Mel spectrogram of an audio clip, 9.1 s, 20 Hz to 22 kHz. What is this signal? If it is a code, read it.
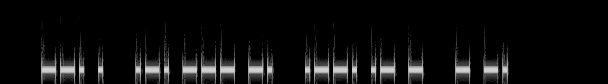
Morse code, heard as a keyed tone, about 17 wpm, 700 Hz. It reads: GE RON PAT TN
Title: K1USN SST QSO Practice - 17wpm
